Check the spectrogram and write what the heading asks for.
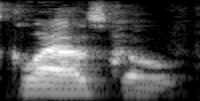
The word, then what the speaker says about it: Glasgow: I know I think you never do the ow the ow is bad it's Glasgow I can't speak English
